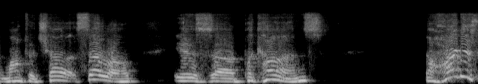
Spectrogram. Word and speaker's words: Monticello: outside south florida uh monticello not monticello but monte cello is uh pecans the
